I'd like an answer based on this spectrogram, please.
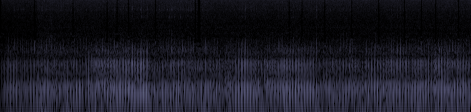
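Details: Close domestic cat purr, a deep buzzing drone of rapid pulses rising and falling with the animal's breathing roughly every one to two seconds, otherwise quiet.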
